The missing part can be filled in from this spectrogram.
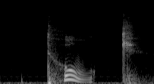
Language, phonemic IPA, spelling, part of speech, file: Swedish, /tuːk/, tok, noun, Sv-tok.ogg
- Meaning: 1. crazy person, fool, wacko (stupid and/or crazy (and silly) person) 2. shrubby cinquefoil (short form of ölandstok)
